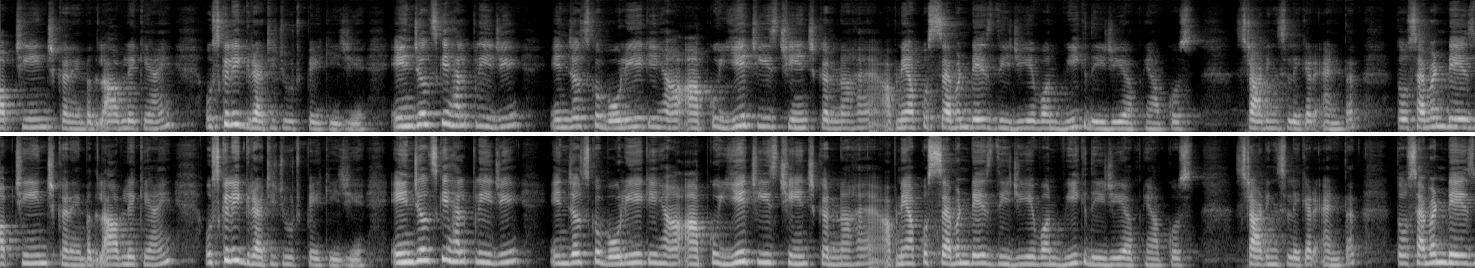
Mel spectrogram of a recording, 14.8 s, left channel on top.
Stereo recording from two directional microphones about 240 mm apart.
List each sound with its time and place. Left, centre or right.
0.0 s a woman's voice: right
